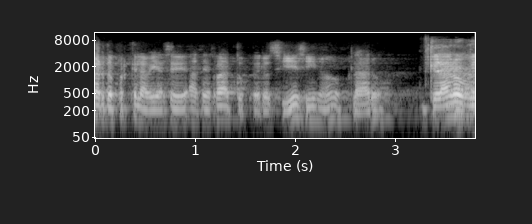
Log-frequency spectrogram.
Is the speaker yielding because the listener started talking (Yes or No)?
Yes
